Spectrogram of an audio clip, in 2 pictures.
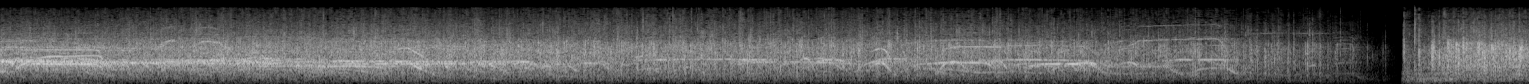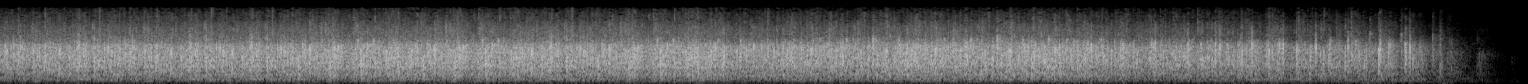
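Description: Crowd applause with cheering voices over it, fading out about 13 seconds in. After a short break a second round of applause starts suddenly and fades out at the end.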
